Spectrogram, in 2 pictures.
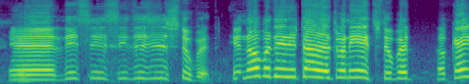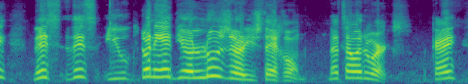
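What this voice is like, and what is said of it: Put-on accent. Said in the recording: “I feel like I'm using an accent probably”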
